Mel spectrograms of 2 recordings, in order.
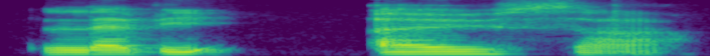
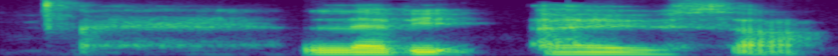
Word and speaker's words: Leviosa: So Leviosa, you're pronouncing it wrong. Going. So do you see how we're making that same mouth shape? Leviosa.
